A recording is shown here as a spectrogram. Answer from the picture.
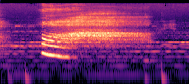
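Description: yawning

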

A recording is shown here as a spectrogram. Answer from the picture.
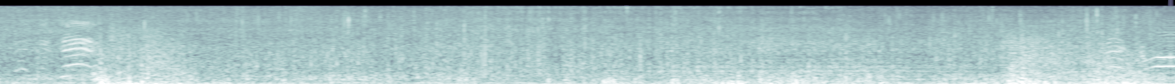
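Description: rain and thunder

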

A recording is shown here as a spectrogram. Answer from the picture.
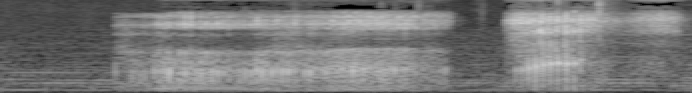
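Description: snoring

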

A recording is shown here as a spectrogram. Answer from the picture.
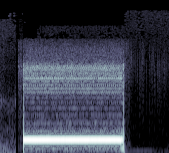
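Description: telephone ringback tone

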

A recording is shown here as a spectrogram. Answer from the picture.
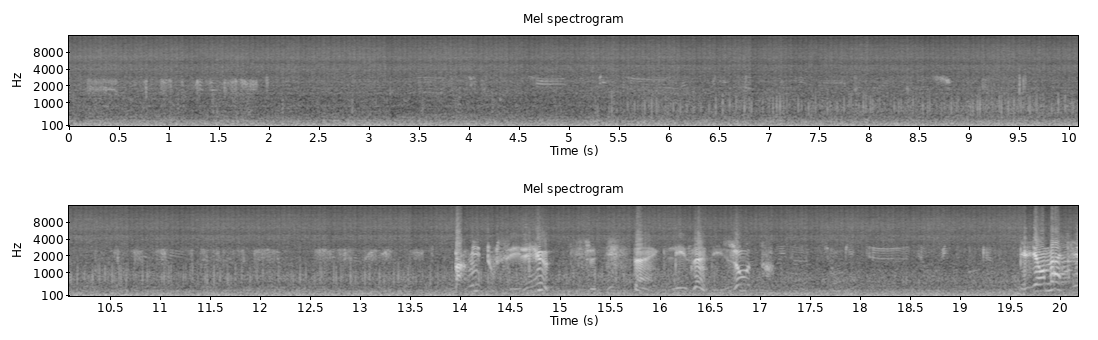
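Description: helicopter flying

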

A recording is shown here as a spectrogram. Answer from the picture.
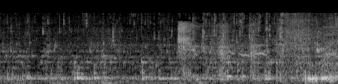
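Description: toilet flushing

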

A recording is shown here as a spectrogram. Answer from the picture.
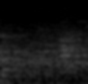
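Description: dog barking outside

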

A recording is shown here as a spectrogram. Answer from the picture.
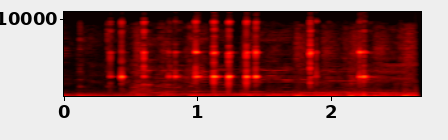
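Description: ice clinking

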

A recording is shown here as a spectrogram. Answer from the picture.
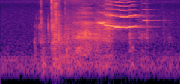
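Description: door creaking open

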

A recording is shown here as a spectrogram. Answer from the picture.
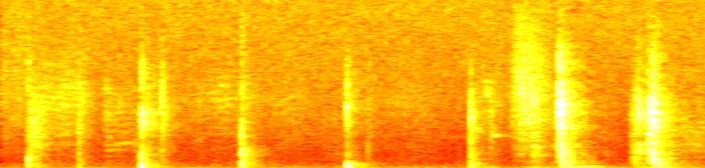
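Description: door opening and closing

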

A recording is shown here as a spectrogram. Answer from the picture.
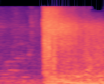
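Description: ceremonial cannon salute shot

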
